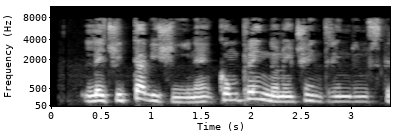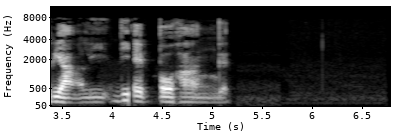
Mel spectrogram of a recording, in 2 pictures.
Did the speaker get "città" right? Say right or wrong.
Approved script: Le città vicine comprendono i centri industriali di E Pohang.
right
